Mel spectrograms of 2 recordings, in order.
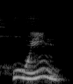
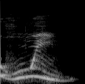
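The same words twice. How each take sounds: First: "ruim" stressed on the IM, ru-IM; correct stress. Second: "ruim" stressed on the U, RÚ-im; wrong stress. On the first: Shown as a demonstration. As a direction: say "ruim" as an oxytone. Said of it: "ela é uma oxítona". ("ruim" certo, com a tônica no IM) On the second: Retold or imitated. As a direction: say "ruim" as a paroxytone. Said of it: "pronunciando a palavra como paroxítona". ("ruim" errado, com a tônica no RU)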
